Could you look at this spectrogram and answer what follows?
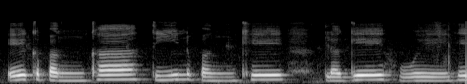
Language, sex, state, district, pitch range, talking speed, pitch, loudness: Hindi, female, Madhya Pradesh, Bhopal, 175-230 Hz, 90 wpm, 210 Hz, -14 LUFS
